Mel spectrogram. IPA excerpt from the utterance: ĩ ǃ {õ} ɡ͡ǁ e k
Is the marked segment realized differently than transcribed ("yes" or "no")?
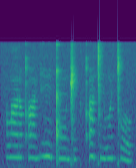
no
